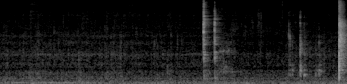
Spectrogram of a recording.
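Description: Korean ramen stew with meat being stirred in a pot, a quiet low bubbling bed broken by a few sharp utensil scrapes and clinks near the end, no one talking.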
